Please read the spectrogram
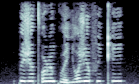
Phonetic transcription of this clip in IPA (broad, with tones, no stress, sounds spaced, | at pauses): p ɪ˥ ʒ ə˥ tʼ o˥ ɭ ə̃˥ kʷ ɛ˩ ʎ ɔ˥ ʒ ə̃˥ f i˥ kʼ i˥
